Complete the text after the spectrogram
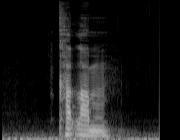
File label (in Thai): "ค่ะลาย", ภาษาโคราช; ยกครู ทะลาย ก็พูด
